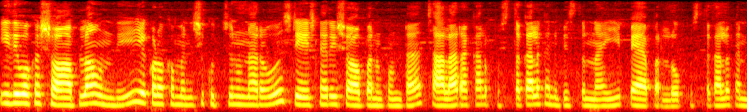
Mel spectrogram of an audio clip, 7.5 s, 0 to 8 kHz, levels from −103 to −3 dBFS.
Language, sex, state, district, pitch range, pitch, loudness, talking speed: Telugu, female, Andhra Pradesh, Sri Satya Sai, 185-220 Hz, 205 Hz, -18 LUFS, 145 wpm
